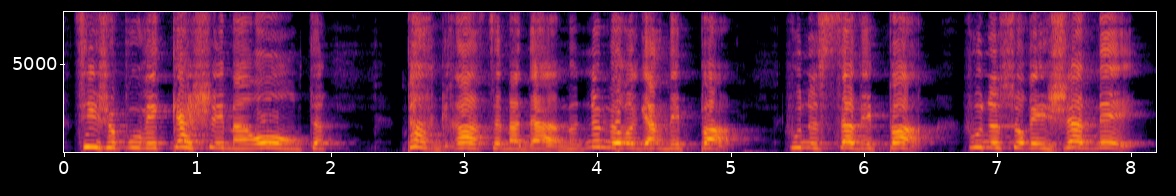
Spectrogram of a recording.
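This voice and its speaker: A frightened, half-mad young woman, as a female reader puts her on, her voice climbing high and loud. She pleads breathlessly and slowly, each phrase drawn out in anguish. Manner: breathless, imploring, rising to cries. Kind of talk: audiobook reading.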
